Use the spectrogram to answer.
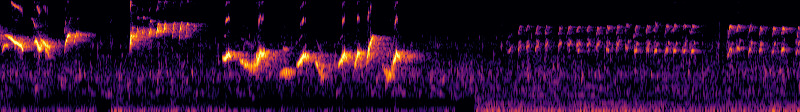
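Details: White-rumped shama song used for training and luring: loud slurred whistles and swooping notes, then softer rapid high trills repeated in two long runs over a low hum.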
